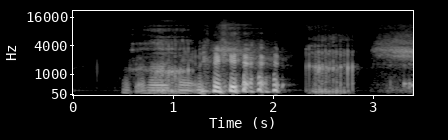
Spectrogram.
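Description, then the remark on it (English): A voice imitates snoring with a rough, rattling drone that rises into a burst of throaty snorts, then two shorter breathy snores follow, loud and alone with no ordinary talk. “Start making that noise when you just don't want to be doing something that you're doing, or you want to blend it.”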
